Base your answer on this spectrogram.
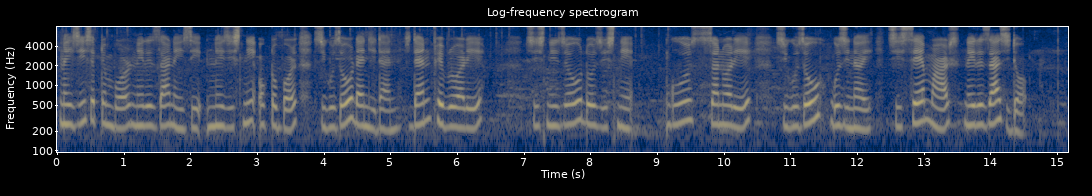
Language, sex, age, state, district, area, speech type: Bodo, female, 18-30, Assam, Baksa, rural, spontaneous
